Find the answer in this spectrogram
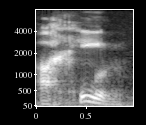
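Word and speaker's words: אַחִים: I'm going to pronounce this like it's got a Dagesh forte, even though it doesn't have one written there.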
